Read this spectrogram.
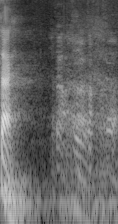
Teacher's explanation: Ujung lisan disentuhkan dengan tempat tumbuhnya dua gigi seri bagian atas. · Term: huruf ta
